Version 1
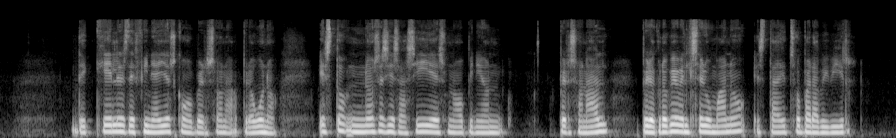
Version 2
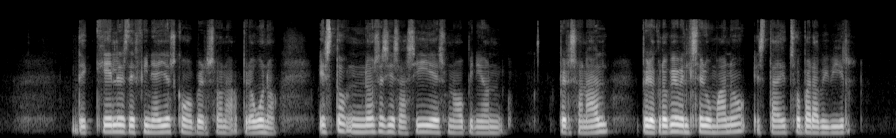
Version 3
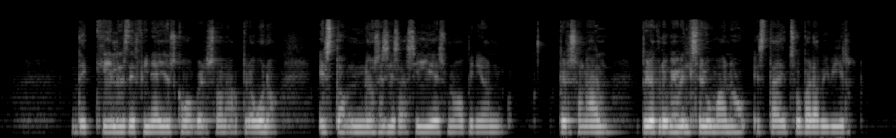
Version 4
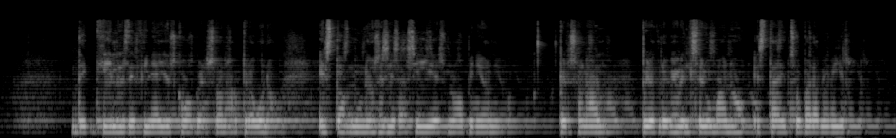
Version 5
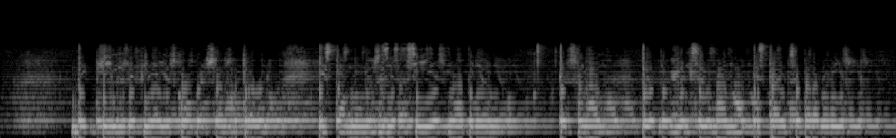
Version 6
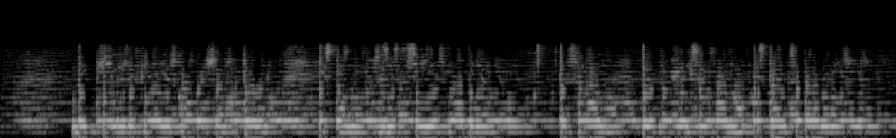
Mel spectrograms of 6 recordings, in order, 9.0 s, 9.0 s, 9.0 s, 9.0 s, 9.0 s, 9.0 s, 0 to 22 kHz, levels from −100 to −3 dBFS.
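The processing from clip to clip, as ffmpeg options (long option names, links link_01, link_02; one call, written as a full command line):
ffmpeg -i in.wav -af "highpass=frequency=320:width=0.5412,highpass=frequency=320:width=1.3066,adynamicequalizer=threshold=0.00631:dfrequency=2300:dqfactor=0.7:tfrequency=2300:tqfactor=0.7:attack=5:release=100:ratio=0.375:range=2.5:mode=cutabove:tftype=highshelf" out.wav
ffmpeg -i in.wav -af "flanger=delay=4.9:depth=8.6:regen=-77:speed=0.23:shape=sinusoidal,afftfilt=real='hypot(re,im)*cos(PI*b)':imag='0':win_size=1024:overlap=0.75,volume=-3dB" out.wav
ffmpeg -i in.wav -filter_complex "[0:a]acompressor=threshold=-50dB:ratio=2,asplit=2[link_01][link_02];[link_02]adelay=178,lowpass=frequency=3200:poles=1,volume=-12dB,asplit=2[link_03][link_04];[link_04]adelay=178,lowpass=frequency=3200:poles=1,volume=0.41,asplit=2[link_05][link_06];[link_06]adelay=178,lowpass=frequency=3200:poles=1,volume=0.41,asplit=2[link_07][link_08];[link_08]adelay=178,lowpass=frequency=3200:poles=1,volume=0.41[link_09];[link_03][link_05][link_07][link_09]amix=inputs=4:normalize=0[link_10];[link_01][link_10]amix=inputs=2:normalize=0,volume=6.5dB" out.wav
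ffmpeg -i in.wav -af "acompressor=threshold=-43dB:ratio=6,aresample=11025,aeval=exprs='0.0251*sin(PI/2*1.78*val(0)/0.0251)':channel_layout=same,aresample=44100,volume=1.5dB" out.wav
ffmpeg -i in.wav -filter_complex "[0:a]asplit=2[link_01][link_02];[link_02]adelay=2.9,afreqshift=2.3[link_03];[link_01][link_03]amix=inputs=2:normalize=1,volume=3dB" out.wav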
